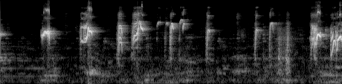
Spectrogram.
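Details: Common iora singing actively in fierce bursts, used as a lure and tutor for training kolibri ninja birds; sharp high chirps and short buzzy notes in quick separated bursts, clustered near the top of the range.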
